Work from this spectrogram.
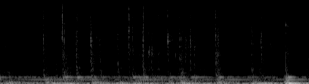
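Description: Keys clack steadily on a computer keyboard while text is written into a WordPress website editor, a quick uneven patter of taps close by with no talk, one sharper keystroke near the end.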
